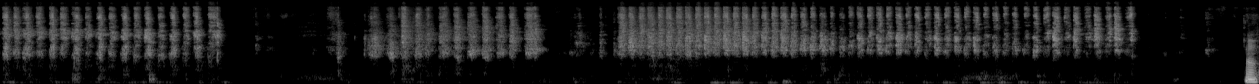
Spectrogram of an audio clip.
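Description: Hand sanding of a carved wooden figure for an Amati 1/80 scale Endeavour model ship, smoothing the grain before paint: steady scratchy rubbing strokes in close bursts, broken by two short pauses and a longer stop near the end.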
